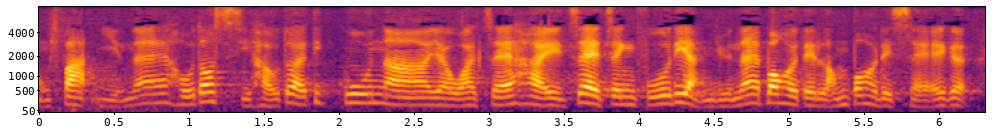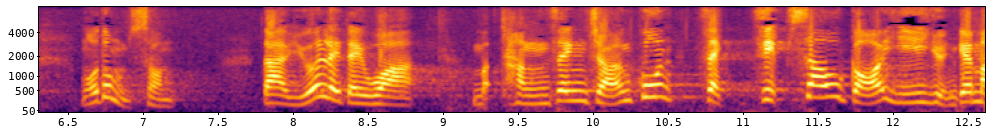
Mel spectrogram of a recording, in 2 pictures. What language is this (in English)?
Cantonese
